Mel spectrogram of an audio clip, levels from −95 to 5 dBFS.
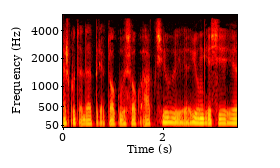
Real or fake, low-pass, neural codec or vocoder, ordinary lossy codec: real; 5.4 kHz; none; MP3, 32 kbps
